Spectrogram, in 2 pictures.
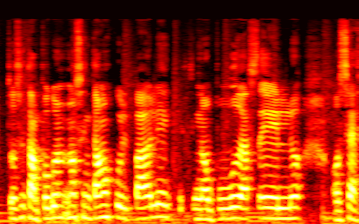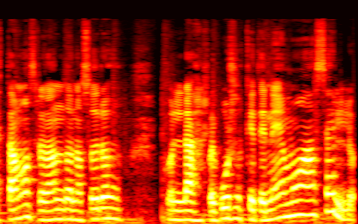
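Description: A woman with a plain, everyday voice, ordinary pitch variation and a fairly quick pace. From Chile. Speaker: psychologist and career coach. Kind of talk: interview.

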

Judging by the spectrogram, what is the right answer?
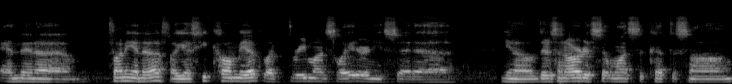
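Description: A man talks at a fairly quick pace in a fairly high voice. His intonation is monotone and flat, and there is noticeable background noise. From Alabama. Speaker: singer-songwriter. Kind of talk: interview. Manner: halting.

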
